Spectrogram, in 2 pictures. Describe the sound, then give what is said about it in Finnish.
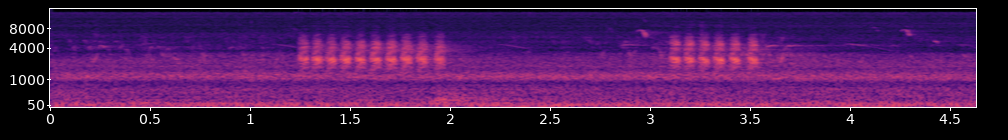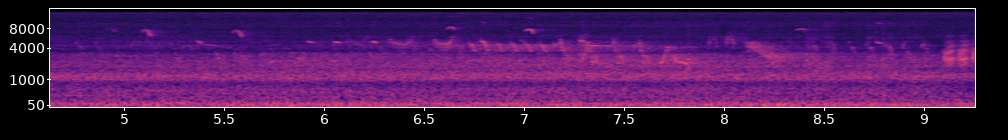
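A played recording of a great tit call and alarm call: two short, rapid churring bursts of the alarm call, followed by faint scattered high chirps, all over a steady low outdoor hum with no talking. “No nyt mä soitan sen kutsuääntä ja varoitusääntä.”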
